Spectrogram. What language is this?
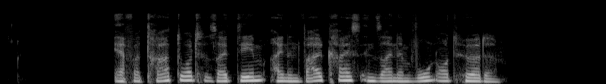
German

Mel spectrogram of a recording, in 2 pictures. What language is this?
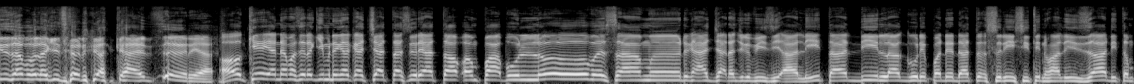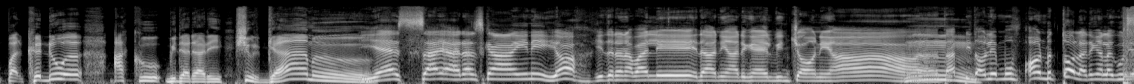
Malay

